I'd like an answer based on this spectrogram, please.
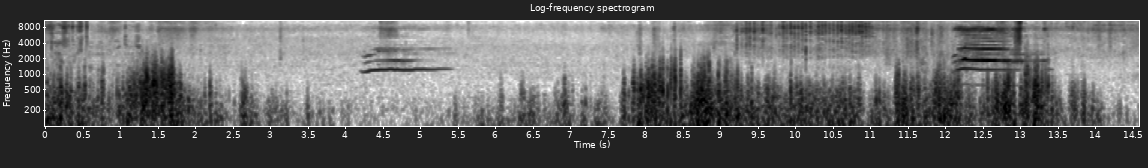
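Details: Cats living in a park, seen on 3 August 2023 once Typhoon No. 6 had moved through; two separate plaintive meows about eight seconds apart, set against steady low rustling, thumping and handling noise.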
